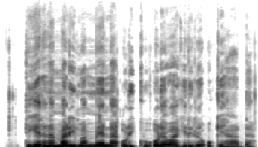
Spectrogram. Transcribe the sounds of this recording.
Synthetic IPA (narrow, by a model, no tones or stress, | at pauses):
tiɣeɾeɾamaɾimamɛnaʔoɾikuʔoɾeawaɣeɾiɾɛʔokeɦada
